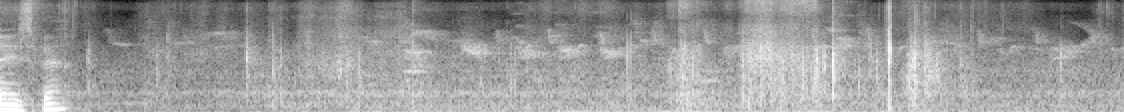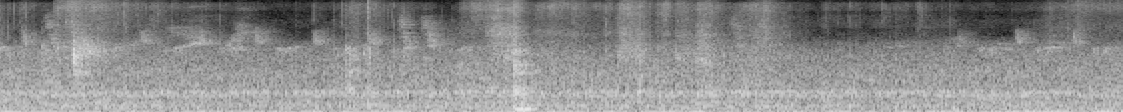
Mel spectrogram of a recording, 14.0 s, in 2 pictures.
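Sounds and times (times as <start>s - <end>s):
steady low hum: 0.0s - 14.0s
faint bird chirps: 0.5s - 10.1s.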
